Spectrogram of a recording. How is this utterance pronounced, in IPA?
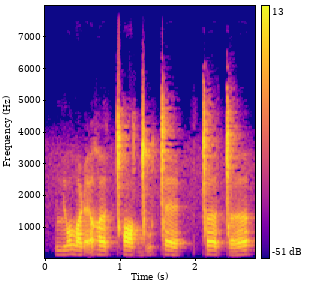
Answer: lʲ u˩˥ lˠ ə˩˥ ɽ ɛ̰˩˥ ʁ ɜ˦˨ ǀʰ ɒ˦˨ ɡ͡ǀ u˩˥ ǀ ɛ˦˨ | ǀ ɜ˦˨ ǀ ɜ˩˥

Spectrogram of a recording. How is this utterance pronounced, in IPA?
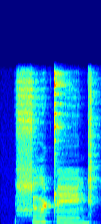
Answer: ɬ ɯ ʈ ẽː ɡ

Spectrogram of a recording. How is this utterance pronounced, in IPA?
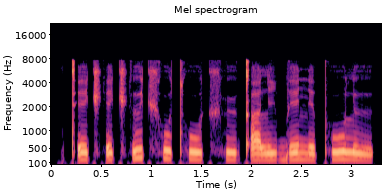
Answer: tʼ e t͡ʃʼ e t͡ʃʼ ɨ t͡ʃʰ u tʰ u t͡ʃʰ ʉ kʼ a l i b e n e pʰ u l ɨ

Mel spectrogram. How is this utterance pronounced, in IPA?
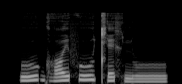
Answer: uː˨˥ ɡʱ ɔ˨˥ ɪ̯ f uː˦˥ cʰ e˨˥ x ɲ uː˩

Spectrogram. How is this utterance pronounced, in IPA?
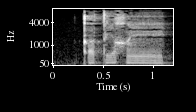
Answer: kʼ ɐ t i χ ẽ

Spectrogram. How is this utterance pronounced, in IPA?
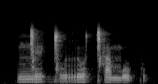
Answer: ŋ͡ǀ ɪ ɡ͡ǀ o r ʊ ǀʰ a m o k

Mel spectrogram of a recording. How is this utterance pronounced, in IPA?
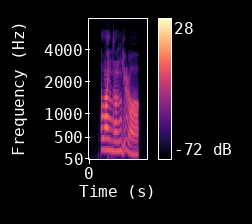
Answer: lˠ ẽ˦ d õ˧ ŋ ḭ˦ ɭ ɔ˨

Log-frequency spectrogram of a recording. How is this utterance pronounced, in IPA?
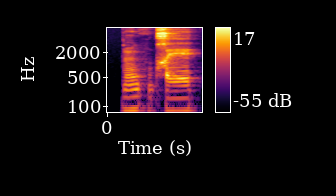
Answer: ɾ õ w h u ʔ χ ɛ

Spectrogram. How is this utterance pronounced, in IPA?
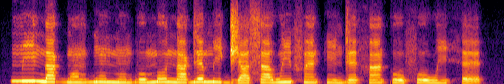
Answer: m ĩ˦ n a˧ ɡ͡b ɔ̃˨ ɡ͡b ũ˧ m ũ˨ b o˧ m o˦ n a˧ ɡ ɛ˦ m i˦˨ d͡ʒ a˨ s a˧ w ĩ˦ f ɛ̃˧ k ĩ˨ ɡ ɛ˧ h ã˦ k o˦˨ f o˧ w i˨ h ɛ˨

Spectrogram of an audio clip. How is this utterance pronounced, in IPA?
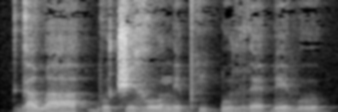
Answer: ɡ a˦ w a˦ | b ʊ˦˨ t͡ʃ e˨ ɣ oː˦ n e˨ pʰ i˨ k͡p u˦ r ɛ˨ ɓ e˦˨ β ʊ˦˨

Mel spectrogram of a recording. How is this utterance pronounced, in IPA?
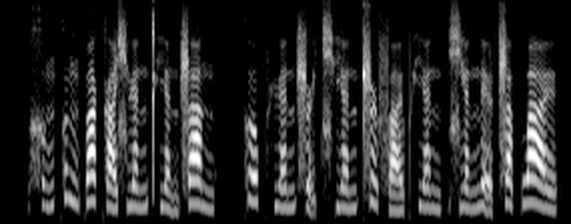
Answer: x ɤ˨˦ ŋ k ɤ˥˨ ŋ p ä˦ k ä˨˦ ɕ ɥ ɛ˨˦ n pʰ j ɛ̰˨˩ n ʂ a˥˨ n | k ɤ˦ pʰ ɥ ɛ˨˦ n ʂ ɻ̩˨˩ t͡ɕʰ j ɛ˨˦ n ʈ͡ʂ ɻ̩˥˨ f a˨˦ ɪ̯ pʰ j ɛ˧ n | ɕ j ɛ˨˦ n ḛ˨˩ ɪ̯ ʈ͡ʂ ä˥˨ p w a˥˨ ɪ̯

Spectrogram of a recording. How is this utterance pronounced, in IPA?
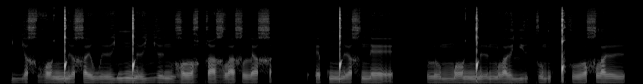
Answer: ʎ ɘ χ v ɔ ŋ͡ǃ ɨ χ ɘː w ɘː ʎ ŋ͡ǃ ɘ ʎ ɘː ŋ ʁ oː ʁ q ɐː ʁ lˠ ɐː χ lː ɐ χ | ʔ ɛ p ŋ͡ǃ ɘː χ n ɛ | l o mː ɔ ŋ͡ǃ ɘː ŋ lˠ ɘː lʲ ɨ k o m ǃʰ oː χ lˠ ɘː

